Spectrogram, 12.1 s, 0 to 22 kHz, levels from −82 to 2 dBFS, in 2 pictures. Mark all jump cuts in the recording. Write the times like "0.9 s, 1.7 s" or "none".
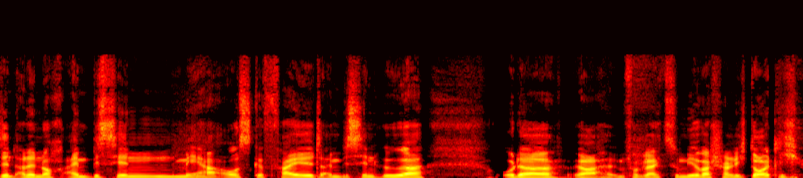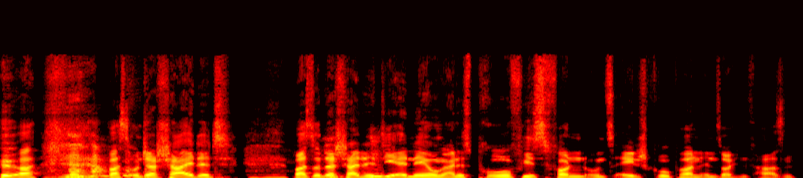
none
